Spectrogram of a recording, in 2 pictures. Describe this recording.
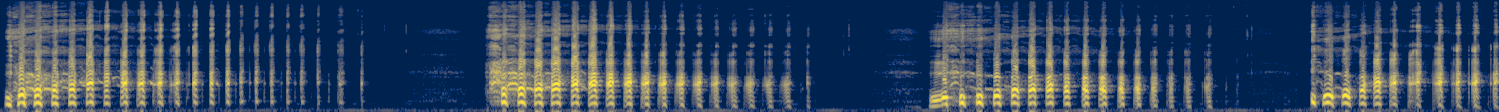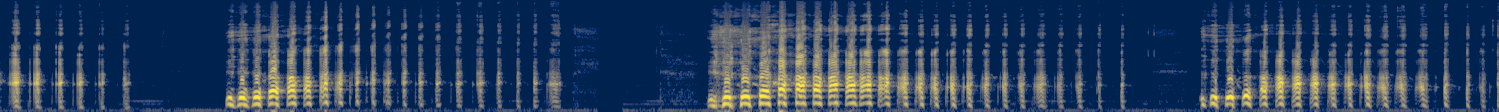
Sound effects > Objects / House appliances
VOXLaff-Blue Snowball Microphone, CU Laughter Nicholas Judy TDC
Blue-brand, Blue-Snowball, laugh, laughter, male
